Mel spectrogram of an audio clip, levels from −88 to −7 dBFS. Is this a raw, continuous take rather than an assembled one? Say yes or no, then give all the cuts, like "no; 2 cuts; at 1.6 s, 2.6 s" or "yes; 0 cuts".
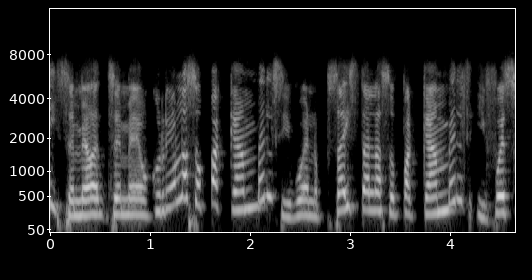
yes; 0 cuts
